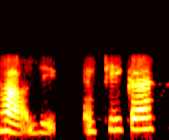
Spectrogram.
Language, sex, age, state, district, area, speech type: Sindhi, female, 30-45, Rajasthan, Ajmer, urban, conversation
